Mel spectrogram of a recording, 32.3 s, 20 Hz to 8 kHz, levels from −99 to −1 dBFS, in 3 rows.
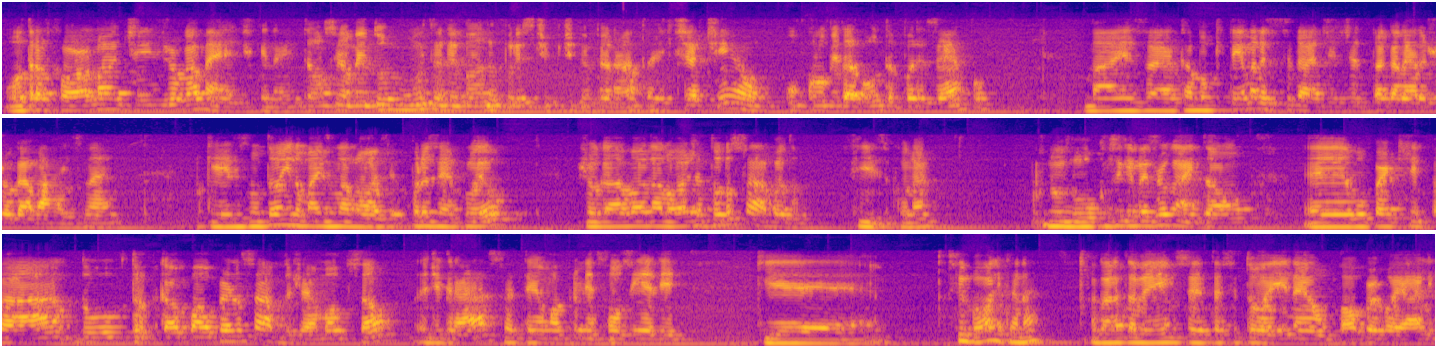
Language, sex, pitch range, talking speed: Portuguese, male, 105-130 Hz, 185 wpm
